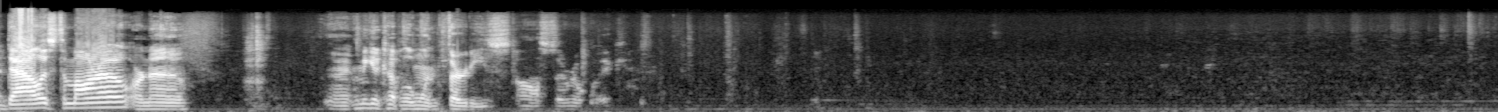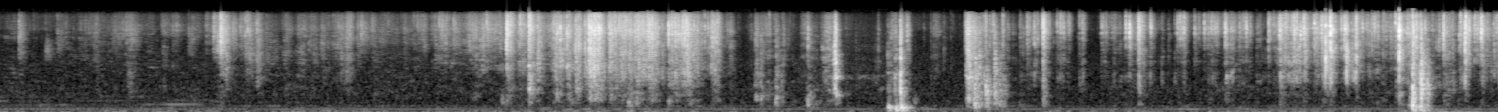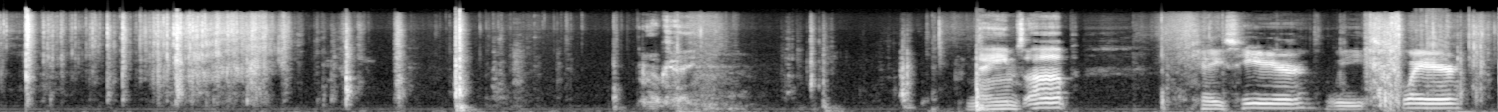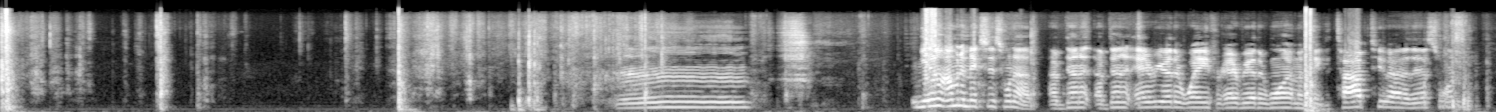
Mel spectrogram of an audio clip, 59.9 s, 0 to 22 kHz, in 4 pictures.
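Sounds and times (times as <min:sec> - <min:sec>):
plastic packaging crinkling and tearing: 0:16.6 - 0:23.4, 0:24.3 - 0:34.1, 0:43.6 - 0:47.2, 0:48.4 - 0:51.6
man humming: 0:51.0 - 0:52.6.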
